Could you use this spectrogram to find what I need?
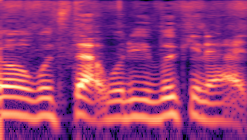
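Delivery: joking, playful, acted-out sarcastic teasing. Retelling how he came over and looked at what the speaker studied: mock-sarcastic teasing. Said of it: "playfully, just like sarcastically".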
